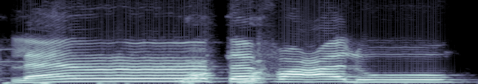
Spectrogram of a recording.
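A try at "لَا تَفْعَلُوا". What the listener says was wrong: এটা তো এখানে নয়ের উচ্চারণটা হচ্ছে না আর কি, না উচ্চ থাকতেছে না, না নয়ের উচ্চারণই হচ্ছে না, কারণ আপনি যখন বলতেছেন না না তাফাল, মানে ও নয়ের উচ্চারণ হচ্ছে না, কি উচ্চ থাকতেছে, ভিতরে থাকতেছে।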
